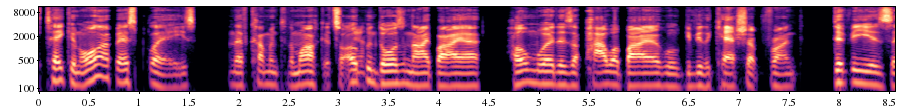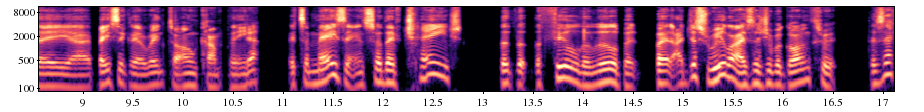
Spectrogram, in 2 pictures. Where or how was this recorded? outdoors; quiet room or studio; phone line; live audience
live audience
